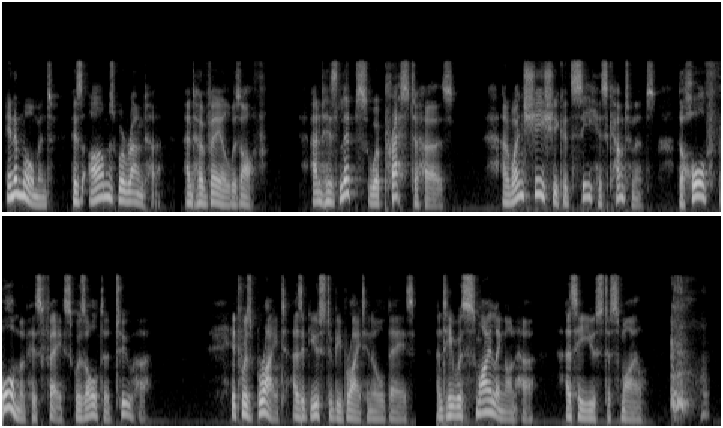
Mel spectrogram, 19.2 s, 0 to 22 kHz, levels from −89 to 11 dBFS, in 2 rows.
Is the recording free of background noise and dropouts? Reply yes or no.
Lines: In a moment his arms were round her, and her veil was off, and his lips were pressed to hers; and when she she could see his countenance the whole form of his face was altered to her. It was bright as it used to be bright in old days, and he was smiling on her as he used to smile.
no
